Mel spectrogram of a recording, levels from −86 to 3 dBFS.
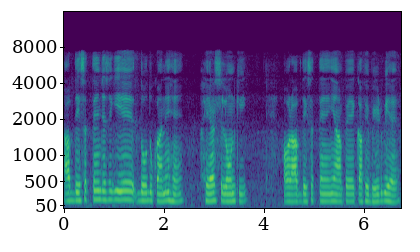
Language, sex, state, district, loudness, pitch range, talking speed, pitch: Hindi, male, Uttar Pradesh, Muzaffarnagar, -22 LUFS, 135-150 Hz, 215 wpm, 140 Hz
